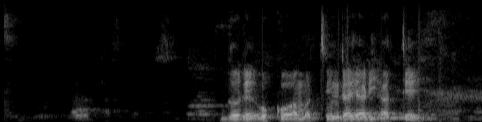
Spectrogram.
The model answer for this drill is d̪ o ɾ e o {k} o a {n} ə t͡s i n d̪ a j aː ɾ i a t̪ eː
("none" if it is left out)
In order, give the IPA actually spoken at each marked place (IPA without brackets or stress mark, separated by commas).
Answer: k, m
